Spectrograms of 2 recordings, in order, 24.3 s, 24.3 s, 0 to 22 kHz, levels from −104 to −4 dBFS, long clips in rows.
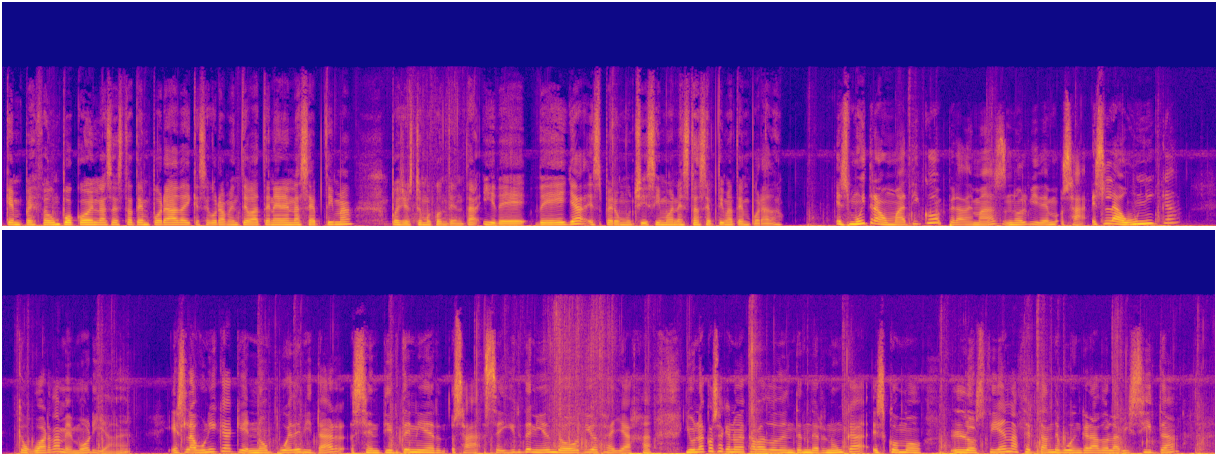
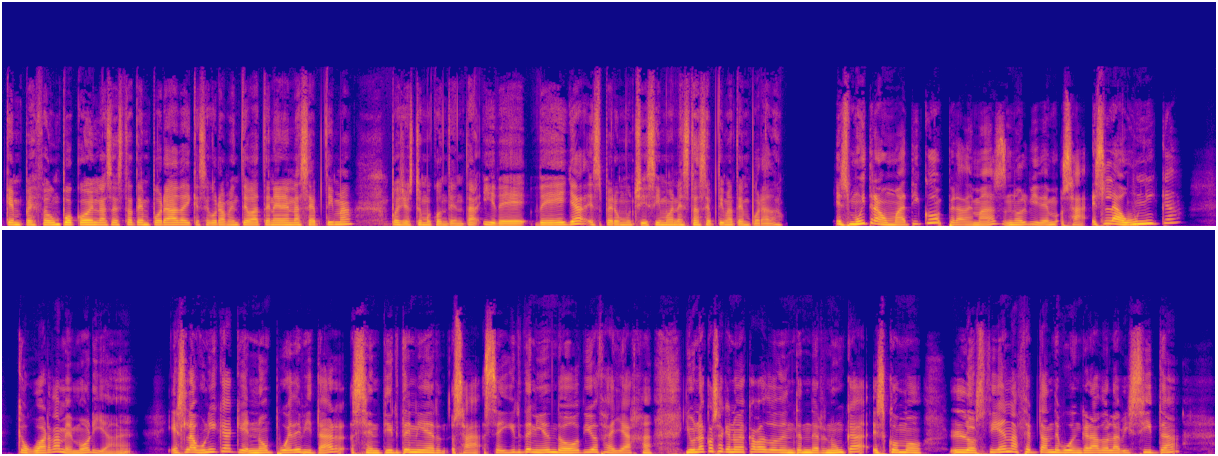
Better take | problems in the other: second | animal sounds; noticeable; throughout; 15 dB below the speech

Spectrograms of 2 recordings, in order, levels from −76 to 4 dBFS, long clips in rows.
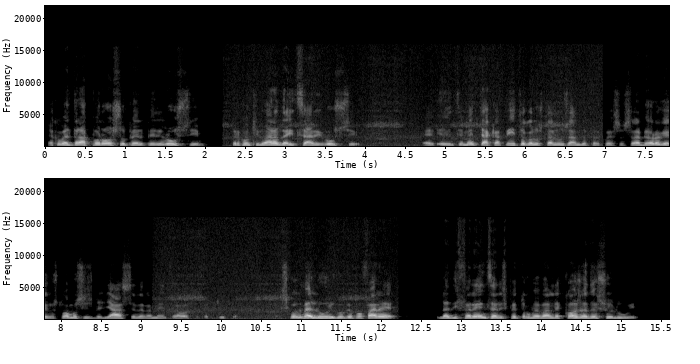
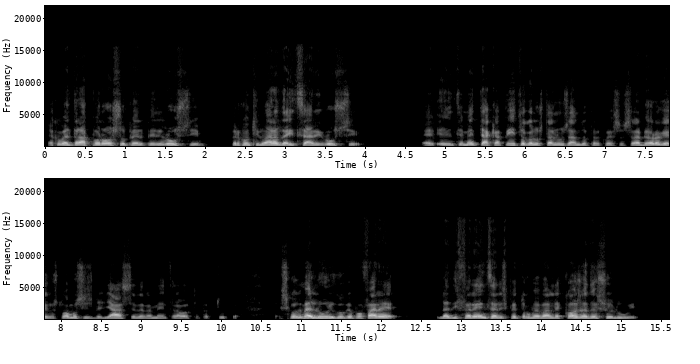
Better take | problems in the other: second | hiss; faint; from 2 to 7 s and from 9 to 12 s; 25 dB below the speech

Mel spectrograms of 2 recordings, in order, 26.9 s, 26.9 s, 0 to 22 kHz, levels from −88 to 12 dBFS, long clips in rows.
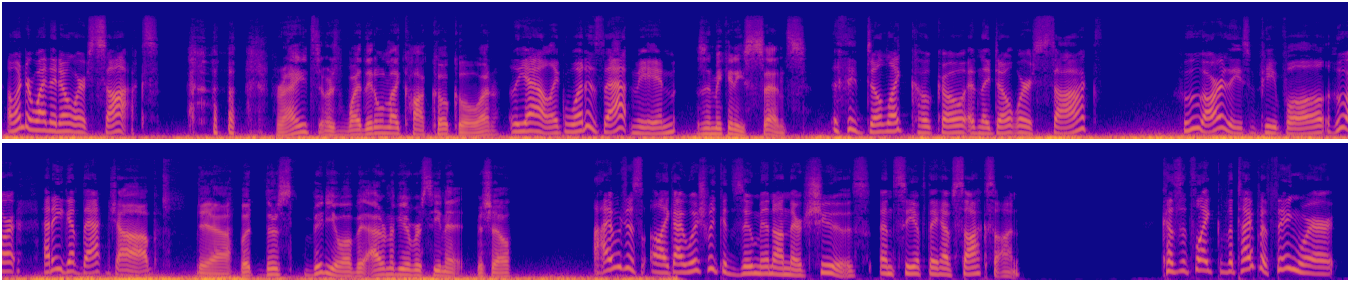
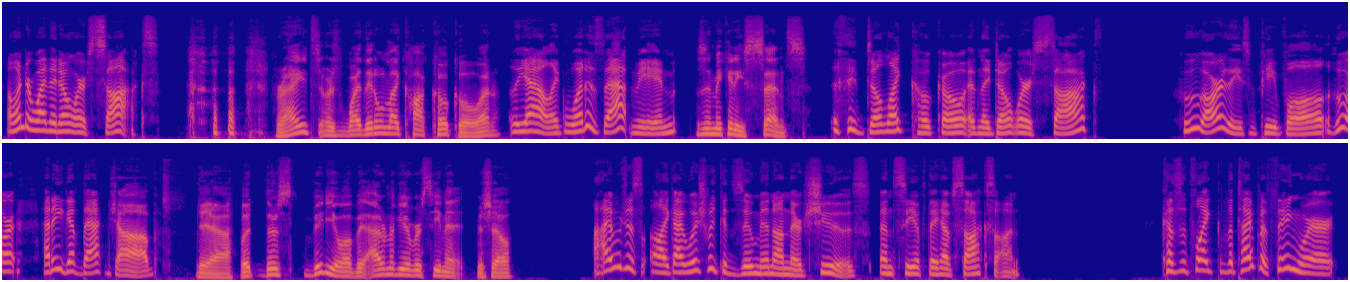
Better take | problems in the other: second | low rumble; faint; until 20 s; 25 dB below the speech

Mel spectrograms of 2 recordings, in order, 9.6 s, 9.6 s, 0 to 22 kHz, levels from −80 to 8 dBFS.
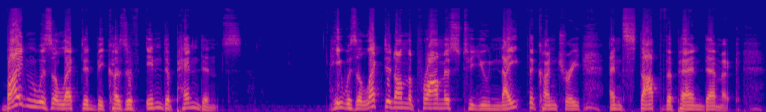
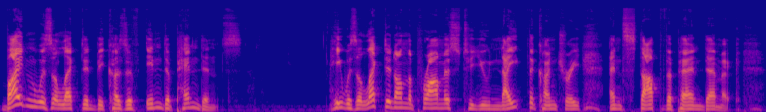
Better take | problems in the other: second | distortion; slight; 3% of the sound clipped

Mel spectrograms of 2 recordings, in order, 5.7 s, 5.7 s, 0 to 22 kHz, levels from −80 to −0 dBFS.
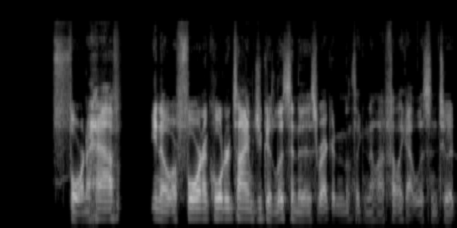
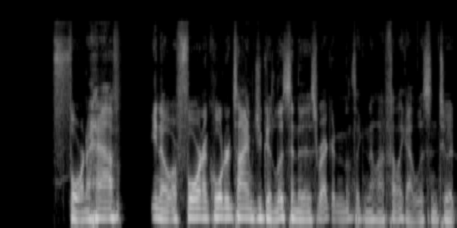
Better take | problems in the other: second | thin; very; fading below 450 Hz

